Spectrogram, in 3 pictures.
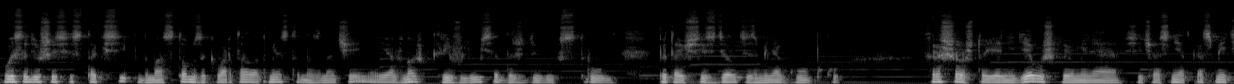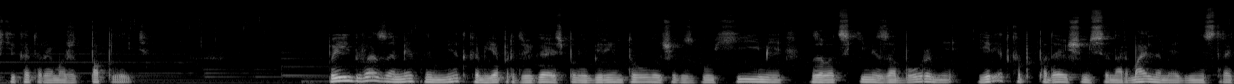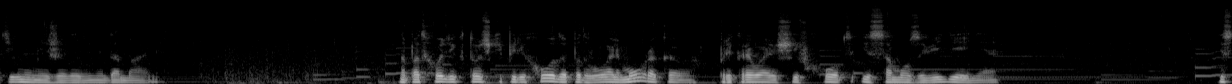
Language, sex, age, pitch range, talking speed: Russian, male, 40-59, 100-115 Hz, 115 wpm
